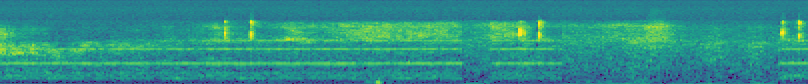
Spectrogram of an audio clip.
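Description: Near silence broken by three faint computer mouse clicks, each a quick double tick, as points are picked to draw a line.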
